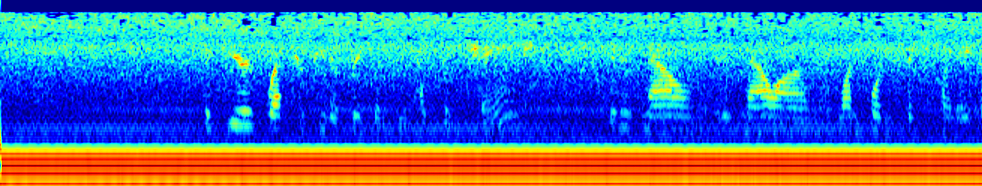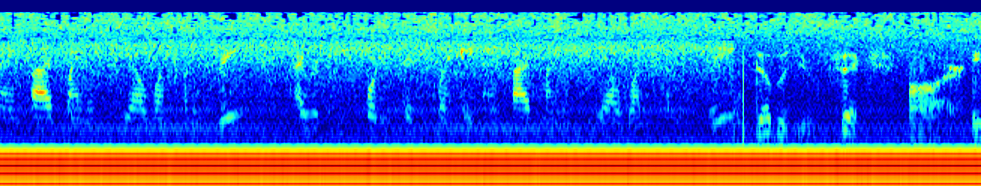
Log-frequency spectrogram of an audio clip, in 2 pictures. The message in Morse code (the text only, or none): none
